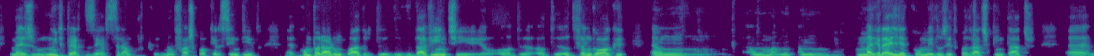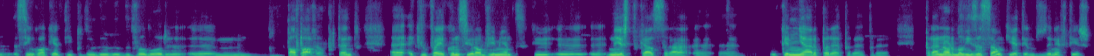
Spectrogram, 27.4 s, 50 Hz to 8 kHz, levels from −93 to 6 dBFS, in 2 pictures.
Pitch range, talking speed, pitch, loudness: 115-140 Hz, 175 wpm, 130 Hz, -25 LUFS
